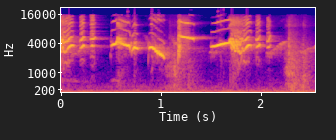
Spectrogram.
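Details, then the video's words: Oriental magpie-robin singing energetically in an aviary, used as a lure to make other birds sing. Loud, varied whistled phrases, some sliding downward, mixed with quick chirps over a steady low hum. "BURUNG KACER GACOR DIDALAM UMBARAN"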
